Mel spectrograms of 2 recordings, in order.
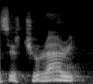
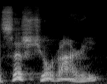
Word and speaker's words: certiorari: Persino la Corte Suprema americana, c'è una procedura che in latino si direbbe certiorari, ma in inglese, in americano si pronuncia certiorari, e che sostanzialmente è una decisione di ammissibilità.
